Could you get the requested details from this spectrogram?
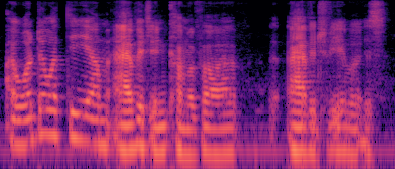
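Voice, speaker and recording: A man's voice: medium pitch, brisk, fairly bright tone. A young man co-hosting a podcast in casual chat, sarcastic and rambling with lots of fillers and laughter. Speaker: podcast co-host.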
